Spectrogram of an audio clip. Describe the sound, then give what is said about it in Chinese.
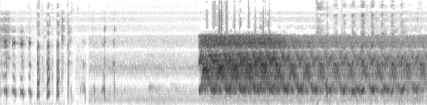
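A home alarm siren blares, a loud, steady warbling wail that cuts in abruptly after a rapid series of short beeps and a quieter humming tone. “听唔听到啊？喂，听唔听到啊？响鸣嘅警报器啊！”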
